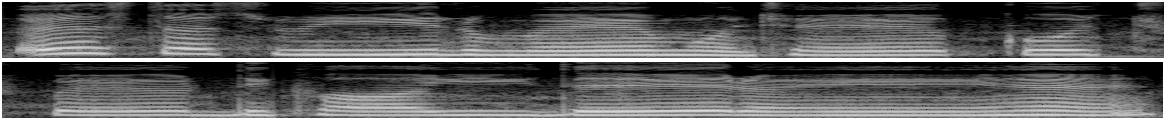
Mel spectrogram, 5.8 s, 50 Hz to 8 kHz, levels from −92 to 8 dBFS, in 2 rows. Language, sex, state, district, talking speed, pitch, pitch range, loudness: Hindi, female, Madhya Pradesh, Katni, 105 wpm, 215 Hz, 205-230 Hz, -14 LUFS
